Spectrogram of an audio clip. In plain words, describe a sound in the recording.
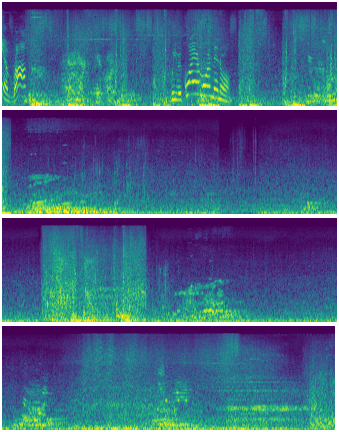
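Electronic game sound effects chime and whoosh.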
